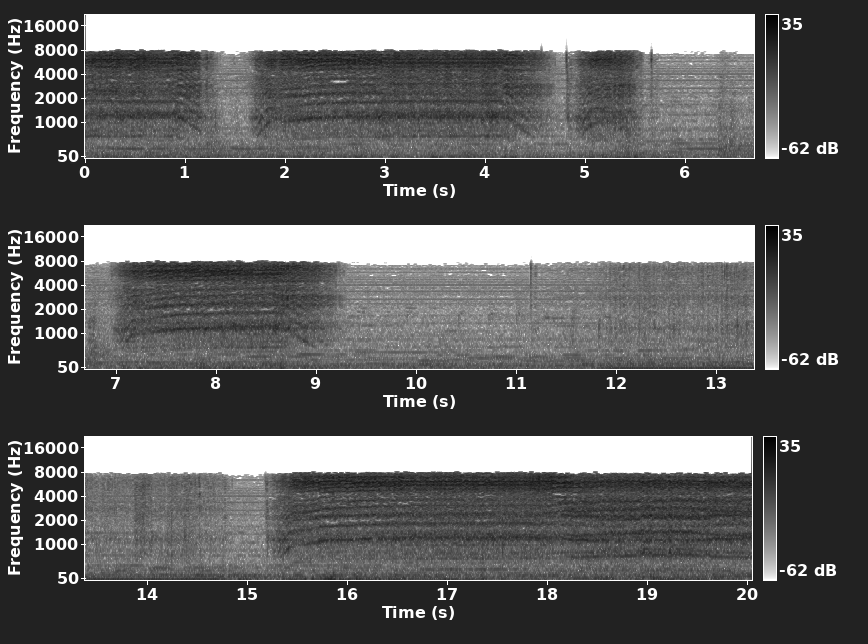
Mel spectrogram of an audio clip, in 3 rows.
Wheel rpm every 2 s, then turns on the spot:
100, 150, 60, 50, 70, 0, 20, 40, 160, 160.
12-14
